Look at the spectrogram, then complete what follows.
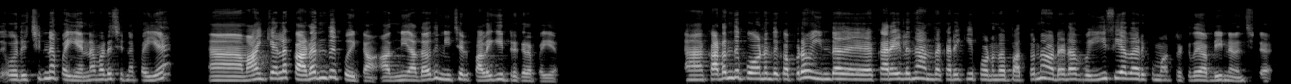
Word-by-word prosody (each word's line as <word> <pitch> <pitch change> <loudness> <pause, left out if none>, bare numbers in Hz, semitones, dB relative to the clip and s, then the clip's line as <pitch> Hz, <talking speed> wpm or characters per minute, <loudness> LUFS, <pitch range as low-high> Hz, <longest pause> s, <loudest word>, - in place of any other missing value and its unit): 1 215 0 -2
சின்ன 275 +3 -2
பையன் 190 -4 +1
என்ன 210 +2 -3
விட 240 +2 -1
சின்ன 205 -2 -10
பையன் 205 - -1 0.5
அ - - +4 0.3
வாய்க்கால்ல 270 +5 +3
கடந்து 295 +8 +6
போய்ட்டான். 175 -4 -2
அத் 180 +2 -4 0.2
அதாவது 220 +8 0
நீச்சல் 225 0 -4
பழகிட்டு 205 +3 -1
இருக்கற 175 -3 -3
பையன். 145 +5 -6 1.3
ஆ - - -1 0.2
கடந்து 290 +6 +4
போனதுக்கப்புறம், 265 +2 +1
இந்த 250 +1 0 0.5
கரையிலருந்து, 255 +3 +4
அந்த 235 -1 -2
கரைக்கு 230 +2 -3
போனத 220 0 -1
பார்த்தவுடனே, 240 +9 -3
"அடடா! 245 +1 +1
அப்ப 215 -1 -5
ஈஸியாதான் 275 -2 +1
இருக்கமாட்டிருக்குது" 200 -3 -5
அப்பிடீன்னு 190 -1 -3
நினைச்சுட்டேன். 160 -2 -10
235 Hz, 150 wpm, -21 LUFS, 200-260 Hz, 1.3 s, கடந்து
